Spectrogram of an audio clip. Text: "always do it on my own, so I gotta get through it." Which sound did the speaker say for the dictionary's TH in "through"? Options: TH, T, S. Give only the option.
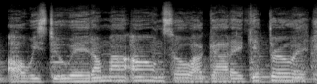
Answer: TH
